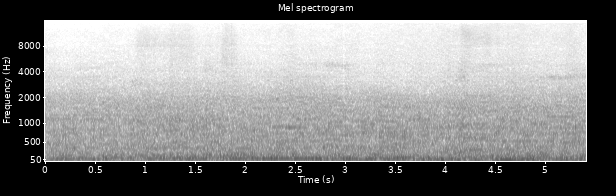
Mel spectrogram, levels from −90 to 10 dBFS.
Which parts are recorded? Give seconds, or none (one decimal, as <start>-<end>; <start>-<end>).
0.9-1.8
